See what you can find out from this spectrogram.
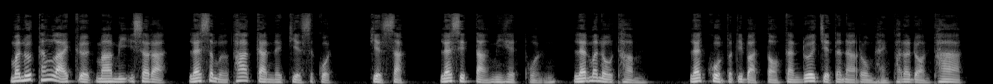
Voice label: AI Male Thai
